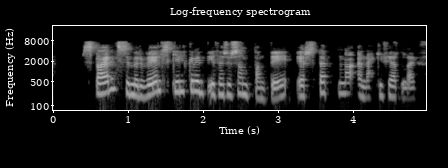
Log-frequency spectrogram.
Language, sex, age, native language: Icelandic, female, 30-39, Icelandic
